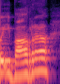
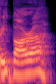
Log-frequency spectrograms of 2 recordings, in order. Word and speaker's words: Ybarra: Sana mentioned, I'm Ybarra, or Ybarra. You don't have to roll your R's.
